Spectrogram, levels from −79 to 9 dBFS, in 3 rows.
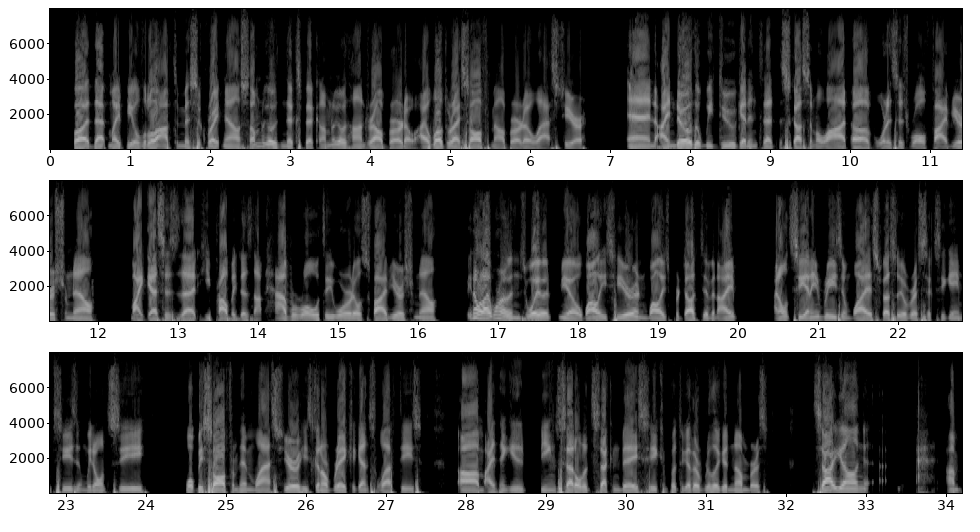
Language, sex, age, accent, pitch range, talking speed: English, male, 30-49, American, 100-120 Hz, 240 wpm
